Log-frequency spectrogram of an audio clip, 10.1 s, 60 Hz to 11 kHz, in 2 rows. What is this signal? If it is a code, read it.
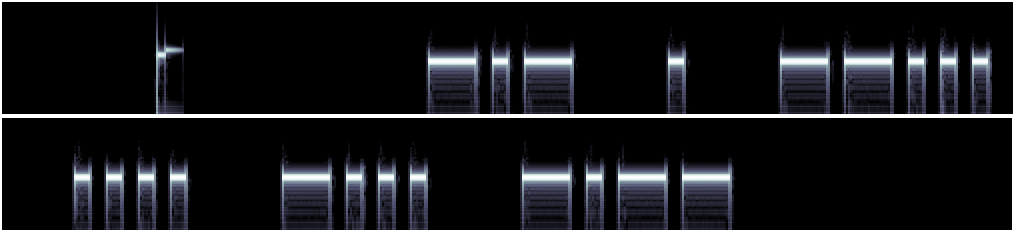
Morse code, heard as a keyed tone, about 15 wpm, spaced as for 11 wpm, 700 Hz. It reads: KE7HBY
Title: USA Call Signs - 2x Character Spacing - 15wpm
